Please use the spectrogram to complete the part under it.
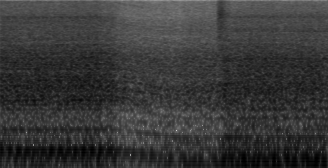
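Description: A truck engine briefly drops away during a gear change.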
